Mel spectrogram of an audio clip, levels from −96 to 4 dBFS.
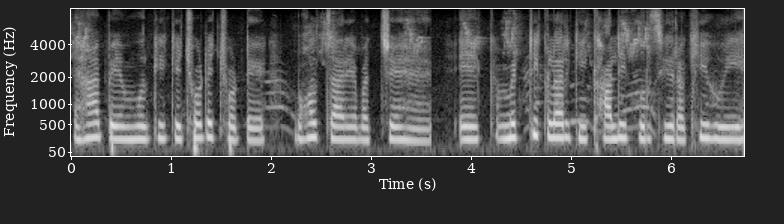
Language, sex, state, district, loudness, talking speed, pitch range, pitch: Hindi, female, Jharkhand, Garhwa, -18 LUFS, 170 wpm, 230-255 Hz, 235 Hz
